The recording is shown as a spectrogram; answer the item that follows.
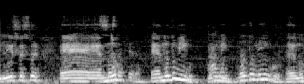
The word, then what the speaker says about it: Leicester: Se escreve Leicester, mas pronuncia Leicester City.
